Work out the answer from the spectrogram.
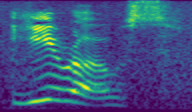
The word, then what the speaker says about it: gyros: it's a g no it's not it's a Euros Euros Euros that's how it's pronounced Euros Google translate says gyros gyros but some people say what's the other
